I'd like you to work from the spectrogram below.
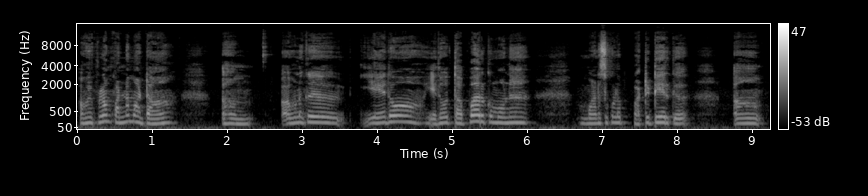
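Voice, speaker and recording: A performer voicing an anxious young village woman in a cartoon, who speaks haltingly and repeats her words. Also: mid-range voice, steady tone, mellow, dull audio, close to an everyday voice. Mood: worried.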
